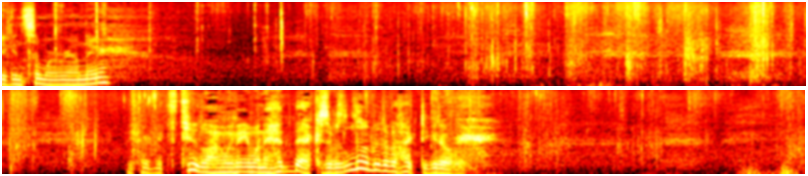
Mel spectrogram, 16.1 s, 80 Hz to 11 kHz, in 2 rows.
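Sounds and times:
footsteps on gravelly dirt: 0.0 - 16.0.

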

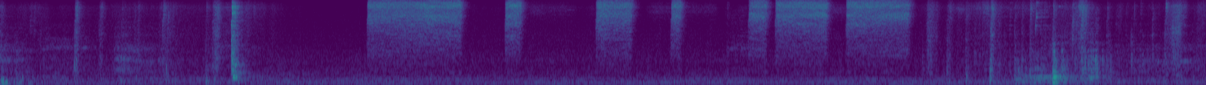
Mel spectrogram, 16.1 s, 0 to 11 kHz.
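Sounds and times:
spray paint can hissing: 4.9 - 7.0, 7.9 - 9.2, 10.0 - 12.2.

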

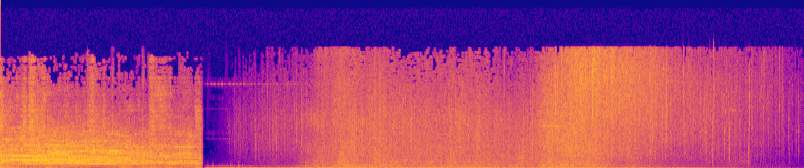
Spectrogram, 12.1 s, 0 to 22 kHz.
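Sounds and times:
crowd cheering and shouting: 0.0 - 3.0
deep steady rumble: 3.0 - 8.1.

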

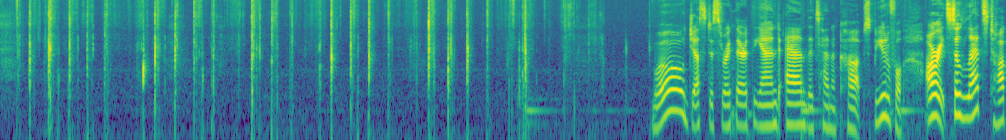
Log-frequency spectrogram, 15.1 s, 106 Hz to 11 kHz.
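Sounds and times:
cards being shuffled: 0.2 - 9.1.

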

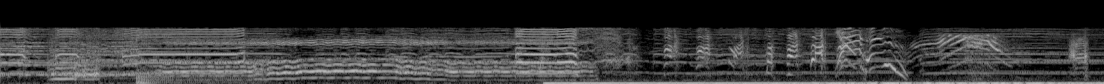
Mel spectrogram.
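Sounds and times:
music drone: 0.0 - 11.0.

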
